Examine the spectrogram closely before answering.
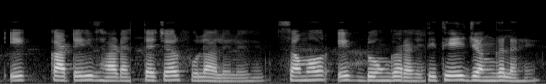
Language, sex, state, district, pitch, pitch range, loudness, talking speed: Marathi, female, Maharashtra, Pune, 185 Hz, 175-195 Hz, -19 LUFS, 175 wpm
